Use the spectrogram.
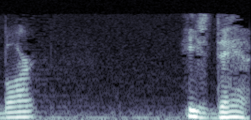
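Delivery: dead-serious, grave, solemn, hushed acted-out delivery. Retelling Gary's answer when asked how a young man was doing, very serious tone. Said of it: "in just the most serious tone".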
